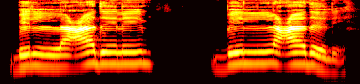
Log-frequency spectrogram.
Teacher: بالعدل، بالعدل، عین کو دال کے سامنے لیں گے، دال حروف قلقلہ میں سے قلقلہ کریں گے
